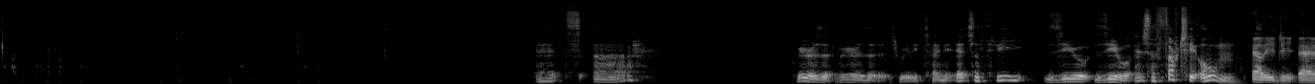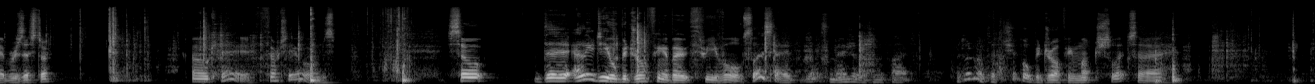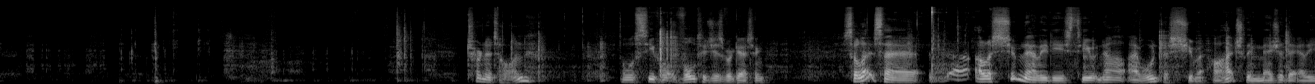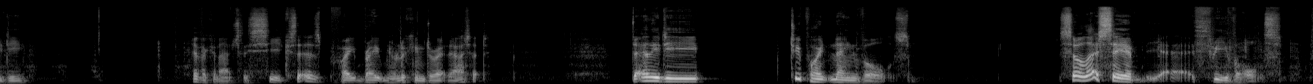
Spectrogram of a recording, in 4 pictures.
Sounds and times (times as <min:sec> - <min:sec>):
Speech: 0:05.4 - 0:06.6, 0:08.0 - 0:13.7, 0:15.0 - 0:16.6, 0:17.6 - 0:24.9, 0:31.0 - 0:31.7, 0:32.5 - 0:34.0, 0:34.7 - 0:39.8, 0:41.4 - 0:44.4, 0:45.8 - 0:46.6, 0:47.4 - 0:48.6, 0:50.0 - 0:52.3.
